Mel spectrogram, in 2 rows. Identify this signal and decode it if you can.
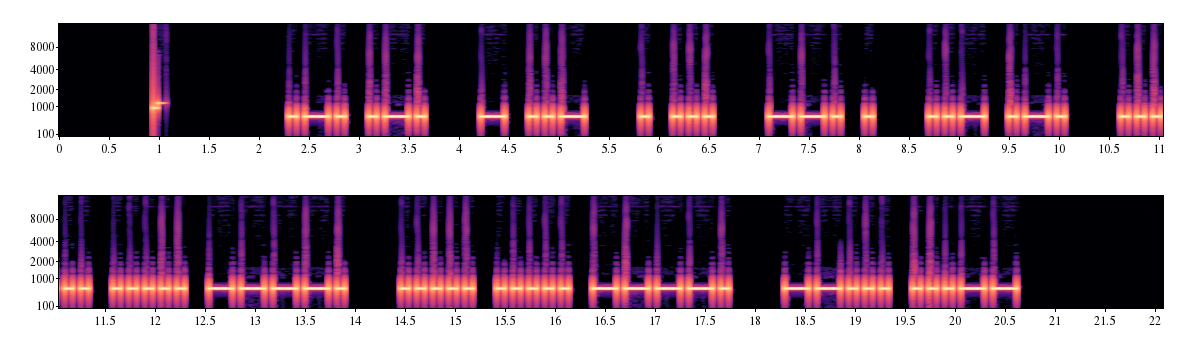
Morse code, heard as a keyed tone, about 15 wpm, 600 Hz. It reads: RR TU ES GE UR 559 559 73
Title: SOTA QSO Practice 15wpm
